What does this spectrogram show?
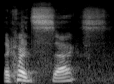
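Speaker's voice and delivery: high, slow disbelieving echo; can't believe what he heard; incredulous. Real, not acted.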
